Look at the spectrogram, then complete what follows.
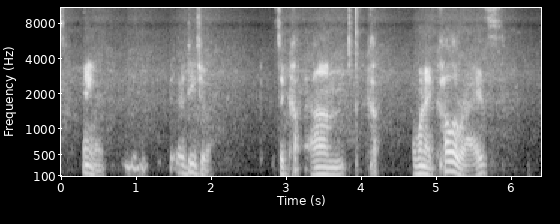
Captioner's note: speaking in foreign language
